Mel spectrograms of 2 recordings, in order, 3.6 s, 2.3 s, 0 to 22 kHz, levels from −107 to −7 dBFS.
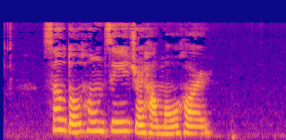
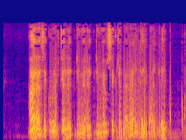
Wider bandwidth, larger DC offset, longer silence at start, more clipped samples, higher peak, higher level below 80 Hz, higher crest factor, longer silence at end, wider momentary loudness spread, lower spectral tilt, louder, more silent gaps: about the same, 12 kHz vs 11.5 kHz; neither; first, 0.55 s vs 0.35 s; neither; second, -8 dBFS vs 0 dBFS; second, -60 dBFS vs -44 dBFS; second, 16 dB vs 24 dB; first, 0.65 s vs 0 s; about the same, 7 LU vs 7 LU; about the same, -3.5 dB/octave vs -4 dB/octave; about the same, -21 LUFS vs -23 LUFS; neither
